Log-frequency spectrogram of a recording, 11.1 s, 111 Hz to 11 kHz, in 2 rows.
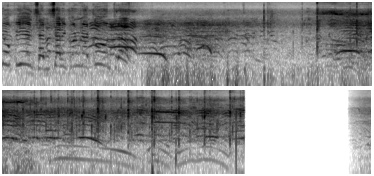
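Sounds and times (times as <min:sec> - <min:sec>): outdoor noise: 0:00.0 - 0:09.2, 0:10.8 - 0:11.0
people shouting: 0:00.6 - 0:03.8, 0:04.7 - 0:09.2.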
